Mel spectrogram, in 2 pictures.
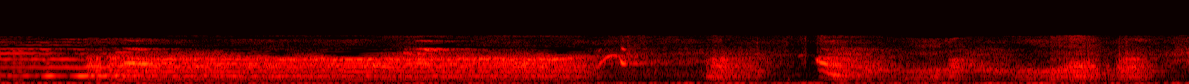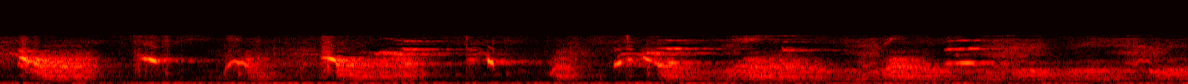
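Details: Odd-sounding cockatiel: a drawn-out, nasal, harmonic moan for the first three seconds, then a string of sharp, clipped squeaks and upward-sliding chirps, roughly two each second.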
